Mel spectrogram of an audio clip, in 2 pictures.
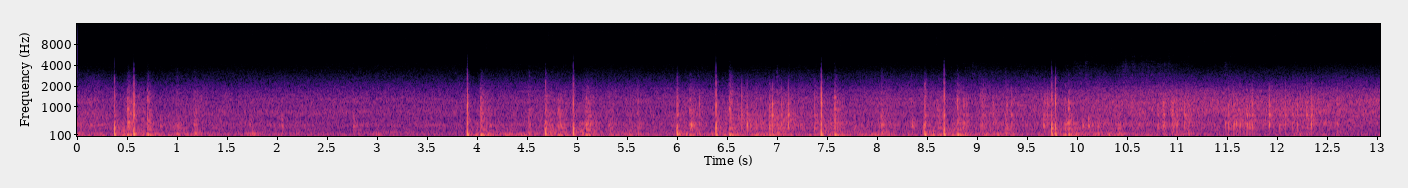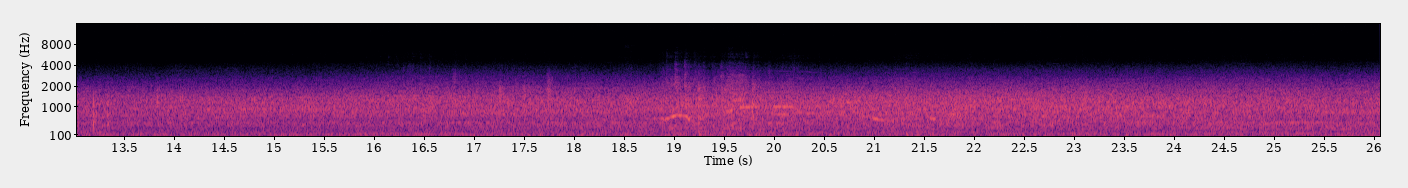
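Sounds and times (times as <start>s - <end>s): fireworks bangs: 3.9s - 13.5s.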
